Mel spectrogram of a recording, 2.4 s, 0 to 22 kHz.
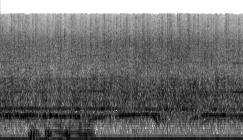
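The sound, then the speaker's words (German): Steady, dense applause from an audience of about 250 spectators, a loud continuous wash of clapping hands throughout, with a few faint voices and whoops rising briefly near the start. “Vielleicht gebt da mal ein bisschen Gas mit euren Händen. Bisschen Applaus.”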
